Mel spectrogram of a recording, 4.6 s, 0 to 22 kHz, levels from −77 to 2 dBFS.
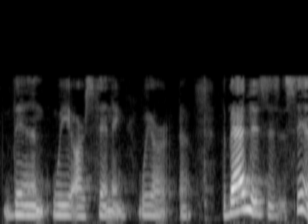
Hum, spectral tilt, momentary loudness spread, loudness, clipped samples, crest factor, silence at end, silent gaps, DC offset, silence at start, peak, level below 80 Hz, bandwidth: none; -7.5 dB/octave; 20 LU; -21 LUFS; under 0.1%; 20 dB; 0 s; none; under 0.1%; 0.05 s; -2 dBFS; -58 dBFS; 5.4 kHz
